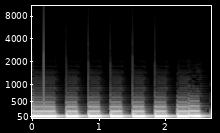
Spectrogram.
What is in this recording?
90 Subatomik Bassline 01
fresh rumblin basslines-good for lofi hiphop
loop, sound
